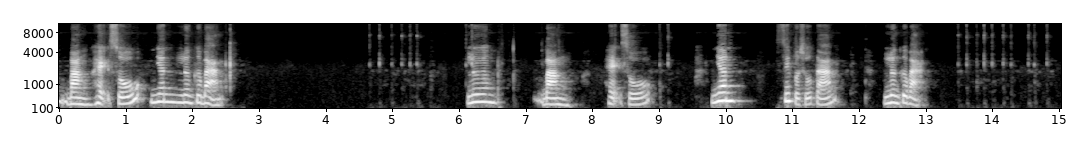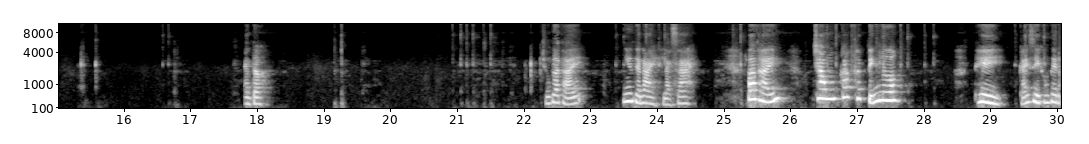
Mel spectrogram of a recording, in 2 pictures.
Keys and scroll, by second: 10.7 shift+8.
